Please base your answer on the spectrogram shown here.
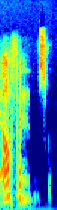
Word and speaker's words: often: it's just different often you can say often without the T okay and then next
